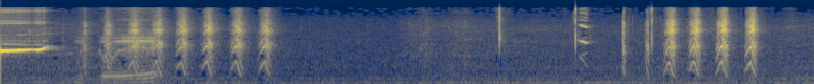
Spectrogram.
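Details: Pet Indian ringneck parakeet, talking while eating guava: a brief whistle, then a burst of harmonic chatter and a run of short sharp pulses repeated about five times a second, pausing, then resuming.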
